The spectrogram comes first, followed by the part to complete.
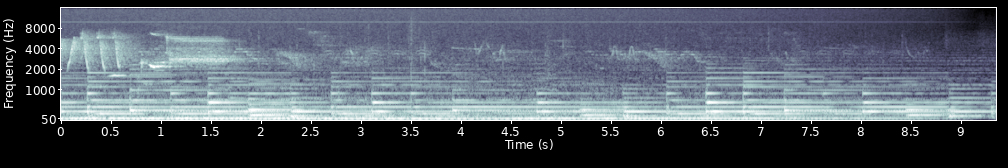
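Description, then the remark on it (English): Songbirds at Valens Lake Conservation Area in June 2021, during the height of the bird breeding season, chirp and trill in quick bursts, most clearly in the opening seconds, over steady, sustained instrumental music that plays throughout. No one speaks. “Today we'll be listening for bird species such as black and white warbler, northern water thrush, alder and willow flycatchers, and many more.”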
